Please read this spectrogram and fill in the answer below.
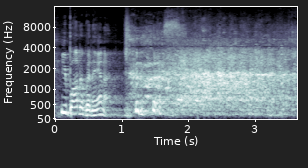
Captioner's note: audience laughing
